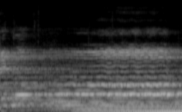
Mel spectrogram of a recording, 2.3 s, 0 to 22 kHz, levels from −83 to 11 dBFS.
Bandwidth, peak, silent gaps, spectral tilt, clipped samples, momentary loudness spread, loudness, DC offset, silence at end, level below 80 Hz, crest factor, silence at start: 8.2 kHz; -10 dBFS; none; -5.5 dB/octave; under 0.1%; 8 LU; -24 LUFS; under 0.1%; 0 s; -30 dBFS; 14 dB; 0 s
